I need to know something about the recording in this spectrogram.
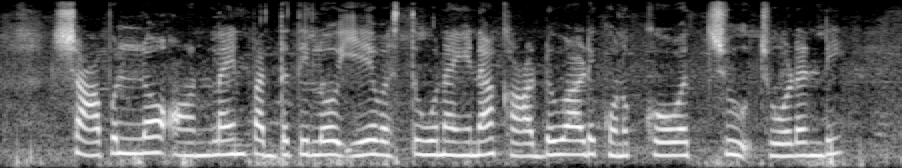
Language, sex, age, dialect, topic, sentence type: Telugu, female, 18-24, Utterandhra, banking, statement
